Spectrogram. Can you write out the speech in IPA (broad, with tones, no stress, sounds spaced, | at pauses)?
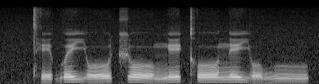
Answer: tʰ e˨ ɡʷ e˦ j oː˨˦ t͡ʃ oː˦˨ ŋ e˦ kʰ oː˦ n e˦ j o˨ β u˦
